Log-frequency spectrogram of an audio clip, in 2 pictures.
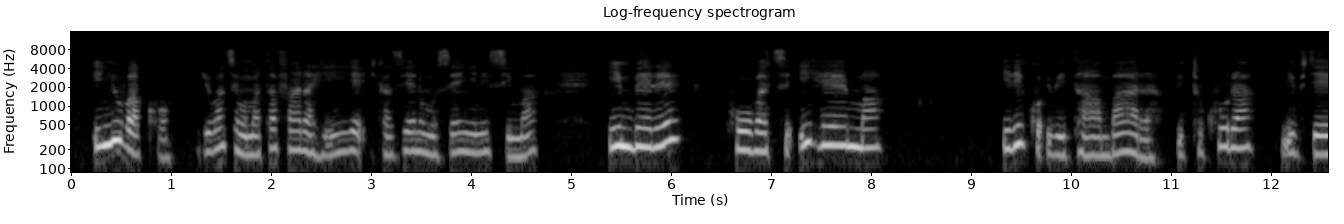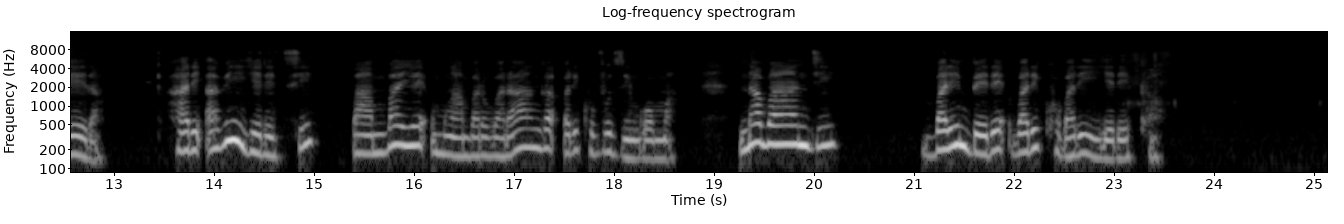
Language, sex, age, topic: Rundi, female, 36-49, education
